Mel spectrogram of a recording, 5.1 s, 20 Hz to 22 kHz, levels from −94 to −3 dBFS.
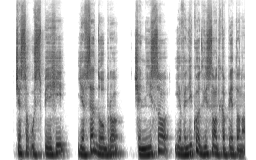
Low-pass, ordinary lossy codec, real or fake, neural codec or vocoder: none; none; real; none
